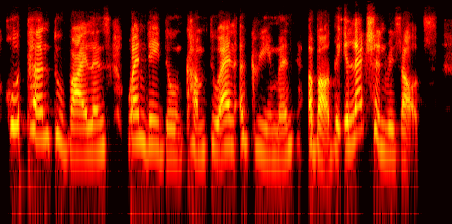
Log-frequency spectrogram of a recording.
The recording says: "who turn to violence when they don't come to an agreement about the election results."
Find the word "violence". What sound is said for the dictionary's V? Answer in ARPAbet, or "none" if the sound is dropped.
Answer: V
